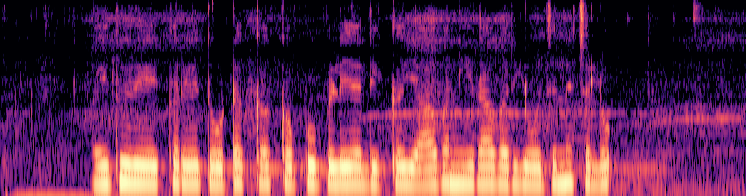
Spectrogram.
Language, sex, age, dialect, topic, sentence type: Kannada, female, 18-24, Northeastern, agriculture, question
